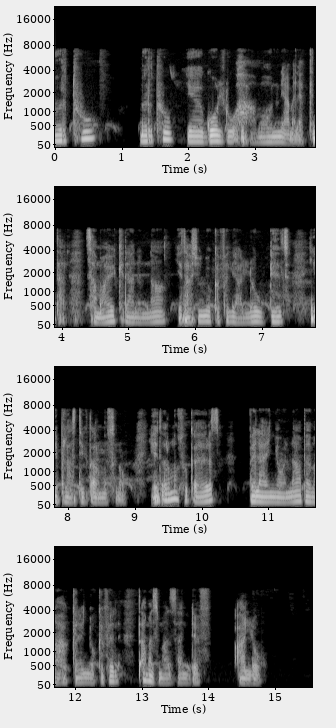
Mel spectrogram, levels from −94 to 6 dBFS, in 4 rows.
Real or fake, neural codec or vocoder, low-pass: real; none; 7.2 kHz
